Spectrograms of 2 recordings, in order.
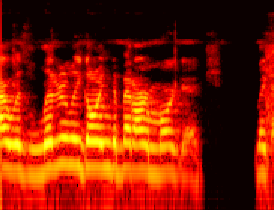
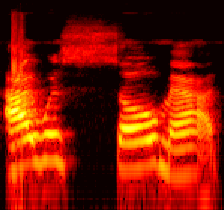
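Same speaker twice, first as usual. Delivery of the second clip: ordinary talk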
